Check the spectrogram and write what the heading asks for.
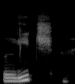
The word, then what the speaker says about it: Leitch: Leitch Yes.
